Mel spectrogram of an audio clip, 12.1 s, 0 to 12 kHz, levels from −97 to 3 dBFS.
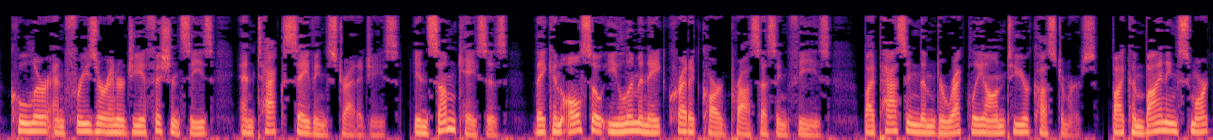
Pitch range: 110-135 Hz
